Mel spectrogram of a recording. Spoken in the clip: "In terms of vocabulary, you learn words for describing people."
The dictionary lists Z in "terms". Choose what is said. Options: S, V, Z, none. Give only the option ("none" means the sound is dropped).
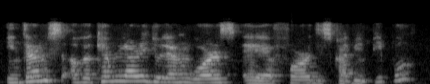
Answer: S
